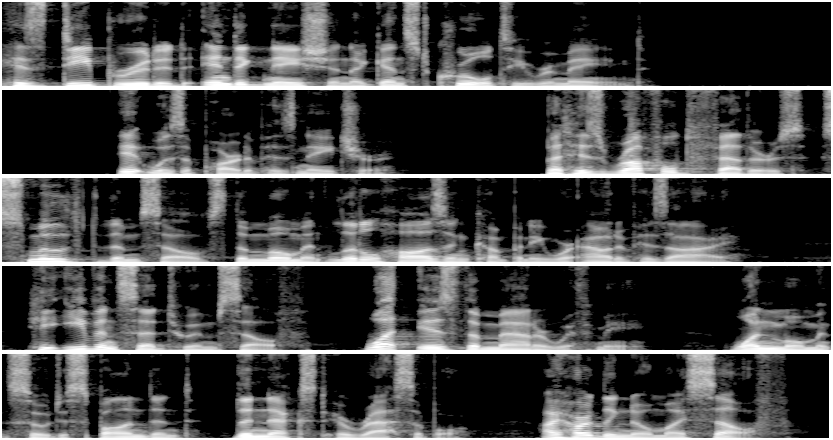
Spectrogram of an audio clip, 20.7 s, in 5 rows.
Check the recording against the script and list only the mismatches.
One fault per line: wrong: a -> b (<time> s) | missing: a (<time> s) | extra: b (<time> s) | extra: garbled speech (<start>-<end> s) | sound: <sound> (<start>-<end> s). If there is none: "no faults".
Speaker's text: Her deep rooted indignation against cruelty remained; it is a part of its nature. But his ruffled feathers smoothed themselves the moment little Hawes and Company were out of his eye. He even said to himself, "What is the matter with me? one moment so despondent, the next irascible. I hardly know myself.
wrong: Her -> His (0.0 s)
wrong: is -> was (4.9 s)
wrong: its -> his (5.4 s)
